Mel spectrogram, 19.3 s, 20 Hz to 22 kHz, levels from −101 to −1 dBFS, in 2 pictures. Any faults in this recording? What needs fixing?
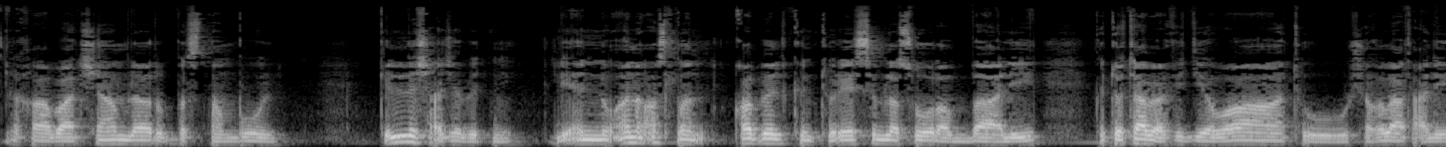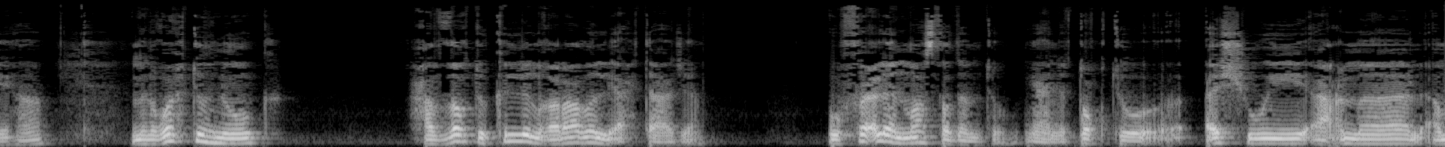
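The speech carries plainly audible AAC compression throughout, with a dull, smeared quality and a warbling, fizzy texture on sibilants and sustained sounds, likely from AAC-LC encoding at a low bitrate. The band extends to about 19 kHz, so the damage is not a lowered cut-off. It comes from coarse quantisation of the spectral lines, which at around 32 kbps leaves gaps and noisy fill in the upper bands. To prevent it, encode speech at a higher bitrate or keep a lossless master for review and delivery.

There are audio-missing-between-chunks faults at 6.89 s and 14.33 s. At each point the audio skips forward without any silence, with roughly 20 ms removed, which produces an abrupt jump in the speech. The pattern fits a recorder or processor that handles the signal in fixed blocks, consistent with 2.5 s chunks, and loses a short piece while closing one block and opening the next. 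That handover is likely the cause. To prevent it, buffer across block boundaries so that capture continues without interruption during each handover.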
